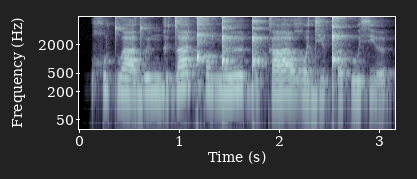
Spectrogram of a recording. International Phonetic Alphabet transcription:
χʷ i tʷ aː d w y ŋ ɡ y d a ǃʰ ɔ ŋ͡ǃ øː ɡ͡ǃ u k aː ʁʷ a dʲ ø ǃʼ œ p u sʲ ø

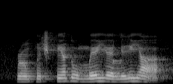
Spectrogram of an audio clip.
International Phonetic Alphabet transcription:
ɭ ũ p ĩ ʃ pʲ œ̃ ɗ u m e j e l i j ã

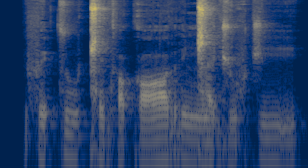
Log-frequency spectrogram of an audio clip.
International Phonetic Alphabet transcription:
f e ʔ t͡s uː ǁ e d ʔ ɒ k ɒː r i ŋ͡ǁ æ d͡ʒ u f t͡ʃ iː

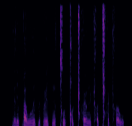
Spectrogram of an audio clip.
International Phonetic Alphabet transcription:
ɾ ɪ ɾ i p ɽ a w u ɪ̯ p i p ɭ i p n ʌ ǀ u ǃ u ǁʰ ʌ ɭ n ɪ ʈʰ ʌ ǁʰ ʌ ʈʰ ʌ w

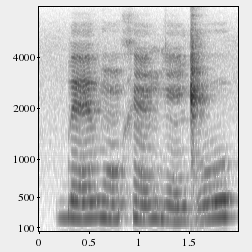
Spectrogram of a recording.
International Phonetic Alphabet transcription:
b ɛː˧˩˧ v õ˧˩˧ x ɛ̃˧˩˧ ŋ ɡ ẽ˧˩˧ ɡ͡ǁ o˧˥

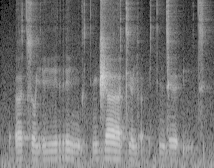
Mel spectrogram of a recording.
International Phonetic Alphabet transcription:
ʔ əː t͡s ʊ j ɾ iː r i ŋ ɡ ə̰ tʲ n d͡ʒ ɜː tʲ ɒ j ə̰ ʔ ḭ tʲ n d ɪː ʔ ḭ t͡s

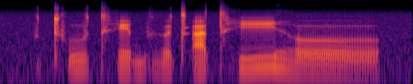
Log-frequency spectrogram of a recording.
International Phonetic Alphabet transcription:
tʼ u tʰ e bʱ ɵ tʼ a tʰ iː ɦ oː

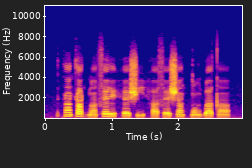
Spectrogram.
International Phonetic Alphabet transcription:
k ã˦ k a˧ ɡ͡b ã˨ s ɛ˧ ɾ e˨ h ɛ˨ ʃ i˨ h a˨ s ɛ˨˦ ʃ ã˦˨ k͡p ɔ̃˨˦ ɡ͡b a˧ t ã˨

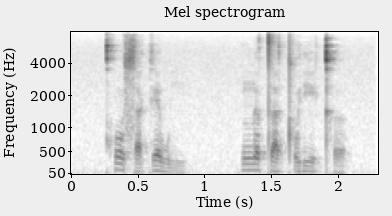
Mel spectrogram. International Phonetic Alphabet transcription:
kʰ o˦˨ s a˨ k ɛ˦˨ w iː˨ | n ʌ˦ t̪ a˨ tʼ o˦ ɾʲ eː˦˨ kʰ ʌ˨

